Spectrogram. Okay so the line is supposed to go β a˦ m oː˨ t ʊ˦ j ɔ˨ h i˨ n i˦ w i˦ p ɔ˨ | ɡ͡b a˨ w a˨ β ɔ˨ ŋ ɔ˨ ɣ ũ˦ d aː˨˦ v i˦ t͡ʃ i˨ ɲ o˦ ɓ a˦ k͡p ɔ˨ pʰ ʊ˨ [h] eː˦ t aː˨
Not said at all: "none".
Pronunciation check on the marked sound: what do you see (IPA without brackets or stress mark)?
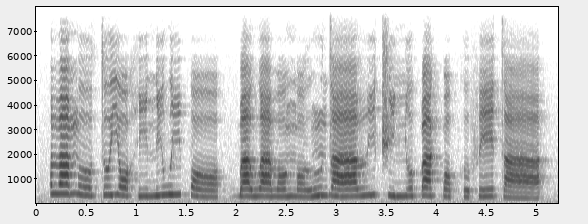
f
